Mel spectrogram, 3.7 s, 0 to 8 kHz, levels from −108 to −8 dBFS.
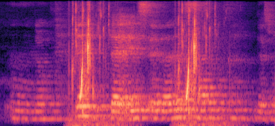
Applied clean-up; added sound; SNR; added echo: none; Raindrop; -5 dB; reverberation time 1.0 s.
